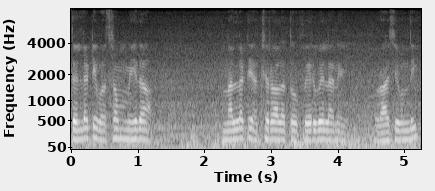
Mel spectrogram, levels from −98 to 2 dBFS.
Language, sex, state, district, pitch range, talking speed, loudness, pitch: Telugu, male, Telangana, Mahabubabad, 145-165 Hz, 115 wpm, -17 LUFS, 155 Hz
